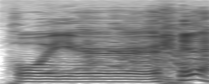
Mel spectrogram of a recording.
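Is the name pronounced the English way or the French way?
English. The name is said with an English pronunciation. "I'm not French really, so I say Poyer"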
